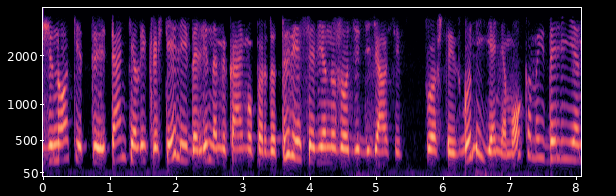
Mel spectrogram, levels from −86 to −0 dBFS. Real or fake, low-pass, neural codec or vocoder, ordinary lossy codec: fake; 3.6 kHz; autoencoder, 48 kHz, 128 numbers a frame, DAC-VAE, trained on Japanese speech; AAC, 24 kbps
